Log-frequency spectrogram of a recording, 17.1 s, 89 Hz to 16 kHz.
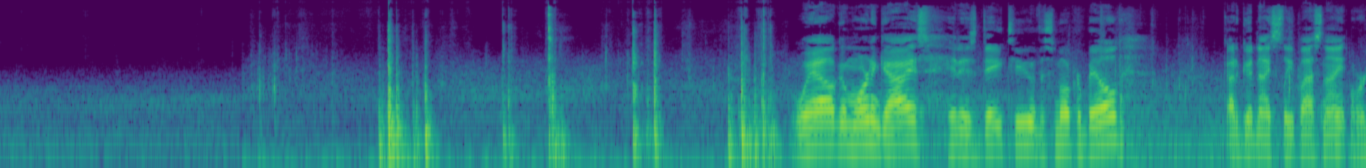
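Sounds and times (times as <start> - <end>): tools knocking on metal truck bed: 4.7 - 5.5, 6.3 - 7.2, 7.9 - 8.4, 9.1 - 9.8.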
